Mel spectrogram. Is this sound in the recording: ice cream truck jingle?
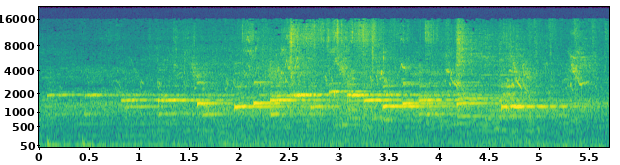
yes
